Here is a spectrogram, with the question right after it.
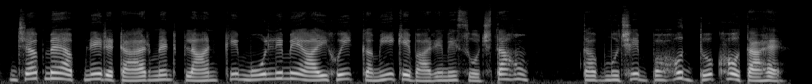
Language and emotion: Hindi, sad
